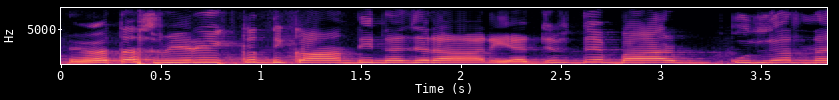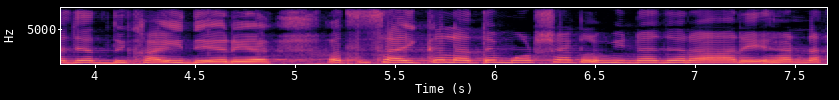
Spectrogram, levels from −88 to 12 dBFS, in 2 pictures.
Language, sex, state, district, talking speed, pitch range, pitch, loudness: Punjabi, male, Punjab, Fazilka, 205 wpm, 260-310 Hz, 290 Hz, -14 LUFS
